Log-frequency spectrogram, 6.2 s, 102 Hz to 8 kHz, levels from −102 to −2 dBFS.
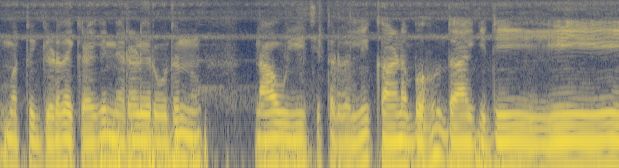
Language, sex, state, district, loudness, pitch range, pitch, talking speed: Kannada, male, Karnataka, Koppal, -15 LUFS, 100-105 Hz, 105 Hz, 75 wpm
